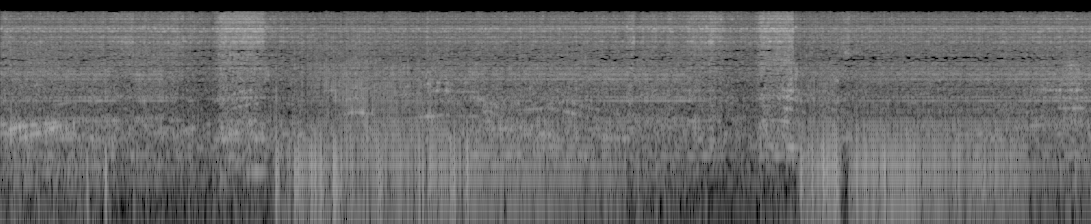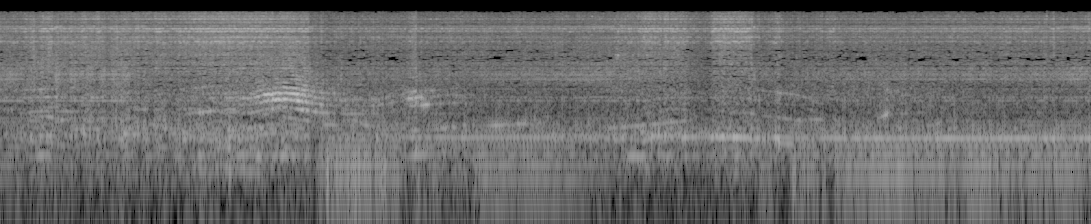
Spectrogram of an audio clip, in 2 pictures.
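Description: Manual metal lathe running with a steady gear-and-motor hum while a parting blade is fed into the spinning metal workpiece, the cut coming through as short bursts of harsh scraping every few seconds, the longest just past the middle.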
